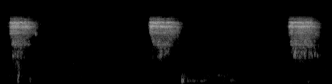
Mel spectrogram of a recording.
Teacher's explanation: Entonces, el sonido de la S vendría a ser s, s, s, una especie de soplido seco, sin sonido, como un soplido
